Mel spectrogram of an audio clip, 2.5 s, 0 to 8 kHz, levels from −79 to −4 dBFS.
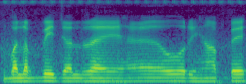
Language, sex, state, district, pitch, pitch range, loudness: Hindi, male, Haryana, Charkhi Dadri, 115 Hz, 115-120 Hz, -19 LUFS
